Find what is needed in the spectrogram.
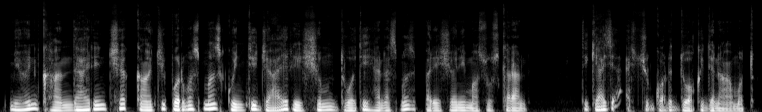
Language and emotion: Kashmiri, fearful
